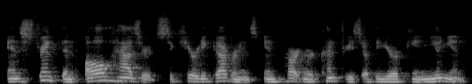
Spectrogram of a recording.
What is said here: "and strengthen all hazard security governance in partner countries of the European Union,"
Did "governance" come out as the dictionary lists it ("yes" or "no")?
yes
